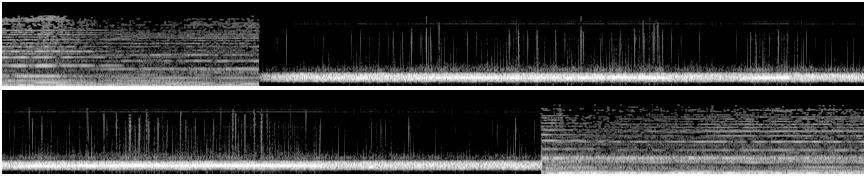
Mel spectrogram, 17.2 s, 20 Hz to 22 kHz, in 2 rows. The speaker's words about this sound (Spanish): y se llama Train, un sonido no identificado registrado el 5 de marzo de 1997. De acuerdo con la NOAA, el origen del sonido es más probable que fuera un iceberg muy grande en contacto con el fondo marino en el Mar de Ross, cerca del Cabo Adare.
